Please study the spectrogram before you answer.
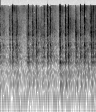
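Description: Fingertips tap quickly on a decorative wooden furniture piece bought on sale. A fast run of light, dry, clicky taps with a hollow midrange knock and bright edges fades almost at once after each hit.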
